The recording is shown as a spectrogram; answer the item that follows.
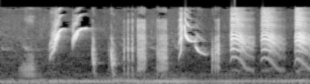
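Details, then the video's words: Common myna song: a rapid, varied sequence of rising whistled slurs, clicks and buzzy notes, closing with three loud descending chattering phrases, low hum beneath. "Common myna bird song Indian myna sound | mynah singing"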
